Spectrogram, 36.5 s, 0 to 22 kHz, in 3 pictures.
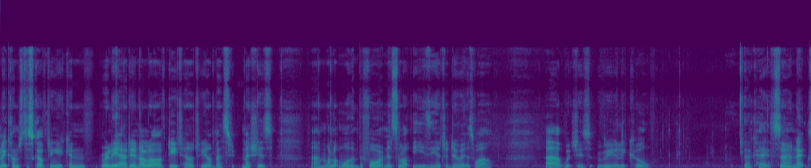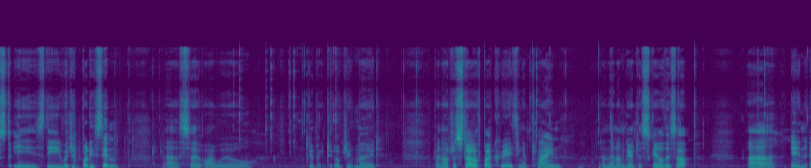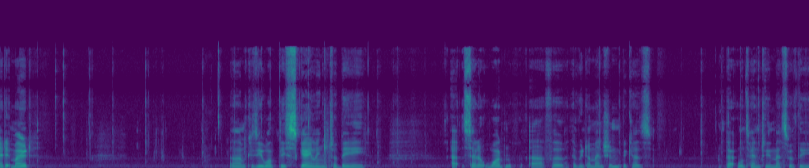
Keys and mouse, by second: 0.2-2.0 drag, 2.2-6.8 middle drag, 9.8-12.2 middle drag, 12.4 middle click, 13.3 Tab, 13.9 middle click, 14.5 Tab, 16.4 Tab, 16.5-18.2 drag, 16.8 x, 19.1 middle click, 19.2 shift+a, 21.1-22.4 middle drag, 21.6 Tab, 22.2 s, 23.8 click, 24.6 s, 24.8 click, 25.5-26.6 drag, 26.7 Tab, 27.2 middle click, 28.0 a, 29.2 n.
